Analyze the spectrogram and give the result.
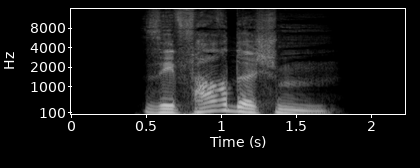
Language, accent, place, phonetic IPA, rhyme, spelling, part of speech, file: German, Germany, Berlin, [zeˈfaʁdɪʃm̩], -aʁdɪʃm̩, sephardischem, adjective, De-sephardischem.ogg
- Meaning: strong dative masculine/neuter singular of sephardisch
